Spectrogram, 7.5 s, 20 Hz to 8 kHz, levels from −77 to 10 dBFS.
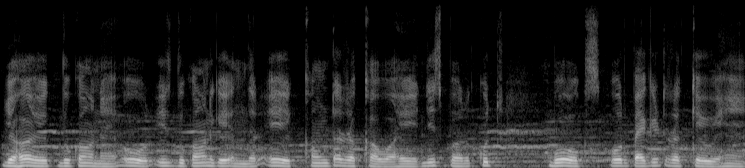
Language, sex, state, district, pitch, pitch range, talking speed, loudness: Hindi, male, Uttar Pradesh, Saharanpur, 140 Hz, 130-150 Hz, 185 wpm, -18 LUFS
